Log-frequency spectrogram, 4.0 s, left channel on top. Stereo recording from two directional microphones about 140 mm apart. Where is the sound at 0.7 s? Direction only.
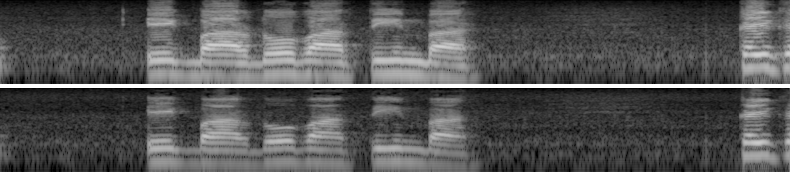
35° left (ahead or behind).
